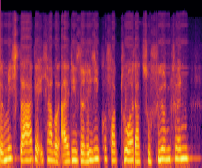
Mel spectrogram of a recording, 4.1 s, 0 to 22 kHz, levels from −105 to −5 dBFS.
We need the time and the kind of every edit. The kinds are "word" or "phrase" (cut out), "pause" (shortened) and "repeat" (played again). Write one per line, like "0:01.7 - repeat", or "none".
0:02.7 - word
